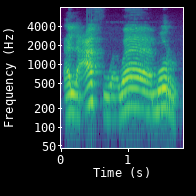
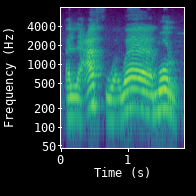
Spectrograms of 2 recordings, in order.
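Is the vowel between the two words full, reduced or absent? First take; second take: reduced; reduced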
